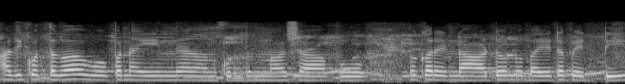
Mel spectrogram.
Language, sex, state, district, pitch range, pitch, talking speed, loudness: Telugu, female, Andhra Pradesh, Annamaya, 195-210 Hz, 200 Hz, 85 wpm, -17 LUFS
